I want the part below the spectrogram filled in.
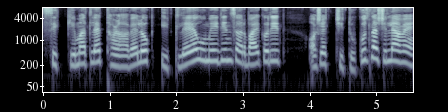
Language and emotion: Goan Konkani, surprised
